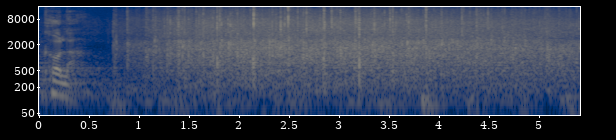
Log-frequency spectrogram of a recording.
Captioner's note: applause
